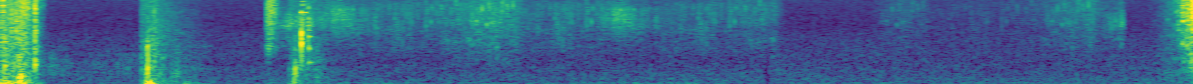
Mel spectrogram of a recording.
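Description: A game character tears open and applies bandages with short rustling sounds.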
